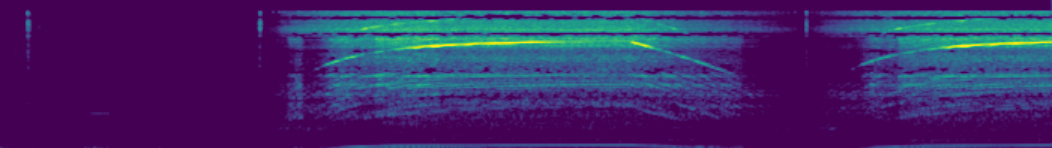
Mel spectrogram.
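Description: New secondary air injection pump for a Toyota Tundra, run on direct power: its electric blower spins up with a rising whine and runs for about two seconds, then winds down with a falling whine when the power is cut. It starts again about five and a half seconds in. This is how a working pump should sound. It follows a couple of light clicks as the wires are touched on.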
